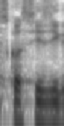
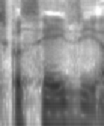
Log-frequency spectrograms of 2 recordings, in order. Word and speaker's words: Scorsese: Scorsese gesagt. – Ich hätte auch Scorsese gesagt und nicht Scorsese, aber vielleicht.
